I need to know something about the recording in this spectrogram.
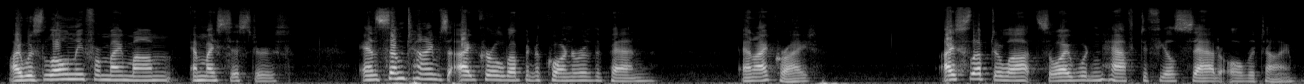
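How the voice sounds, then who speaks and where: A woman voicing a gentle, wistful little female puppy, telling a children's story in simple, childlike words. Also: fairly low pitch. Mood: wistful, lonely. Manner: slow, expressive, simple childlike phrasing. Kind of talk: children's audio story narration.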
